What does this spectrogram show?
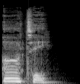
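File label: "arty", British English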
